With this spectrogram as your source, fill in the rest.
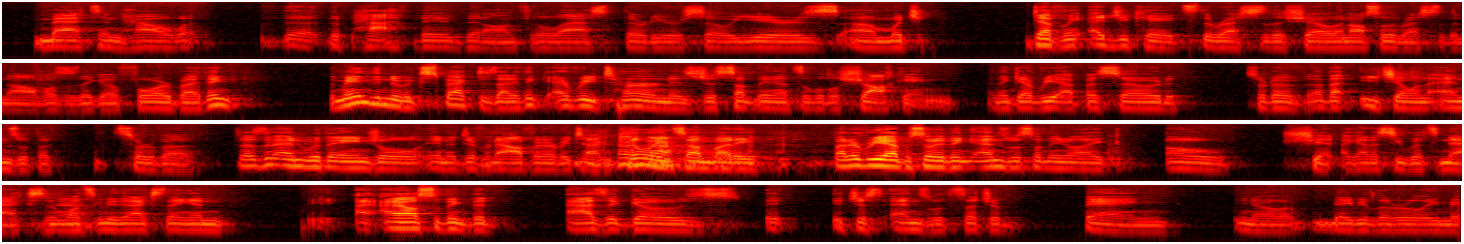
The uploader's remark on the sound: Talk shop following a screening of the series premiere at the Sundance Film Festival.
